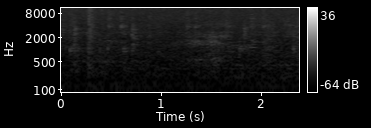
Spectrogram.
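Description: Faint ticking of mechanical clocks.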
